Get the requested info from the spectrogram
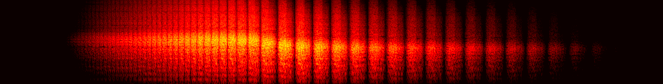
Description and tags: white noise pass long<CsG>
granular passby. Created by Alchemy Synth
alchemy, digital, granular, sound-design, synthesis, whoosh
